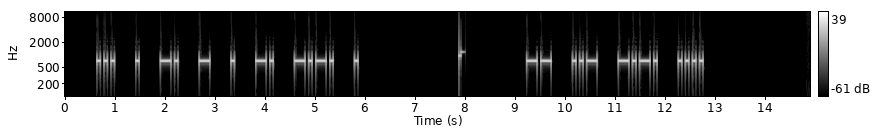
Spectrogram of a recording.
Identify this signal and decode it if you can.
Morse code, heard as a keyed tone, about 17 wpm, spaced as for 12 wpm, 700 Hz. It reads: SENTENCE MUCH
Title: 2x Character Spacing - Top 300 Words - 17wpm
